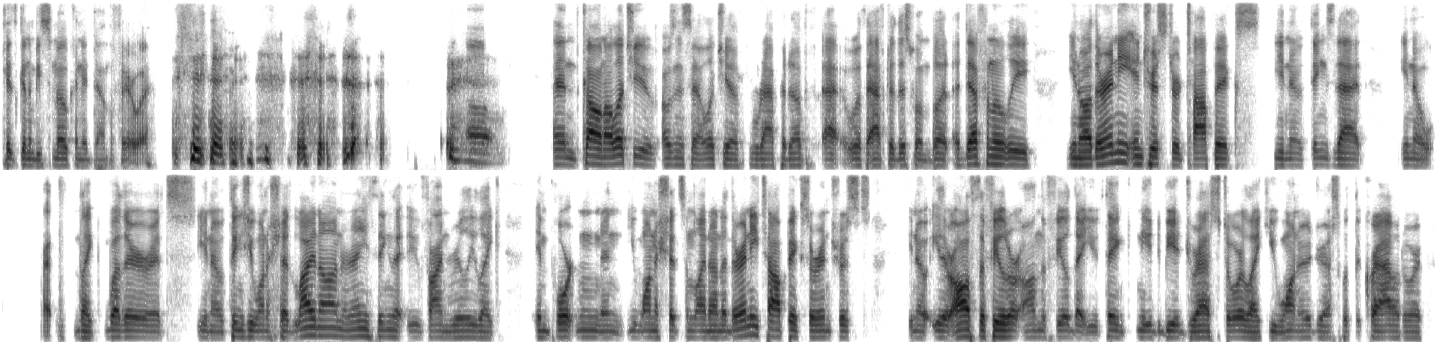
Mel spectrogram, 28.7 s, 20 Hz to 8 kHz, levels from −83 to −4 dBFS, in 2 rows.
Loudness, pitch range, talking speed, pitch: -20 LUFS, 110-120 Hz, 230 wpm, 115 Hz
